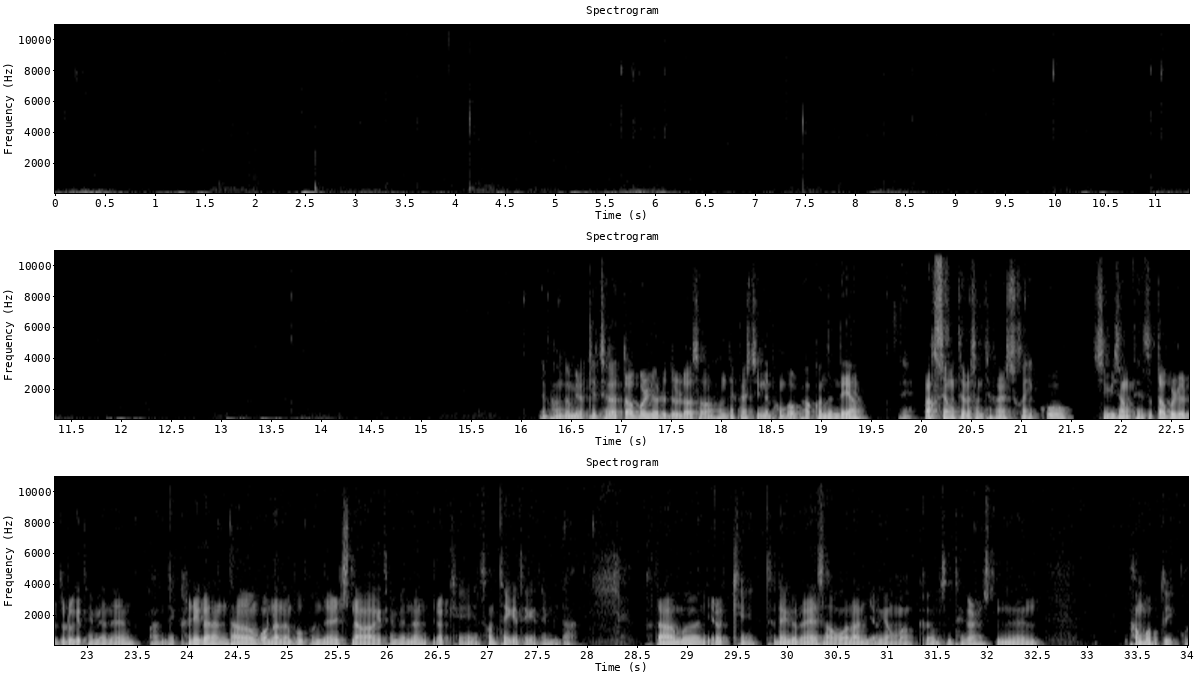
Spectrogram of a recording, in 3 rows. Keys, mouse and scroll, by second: 1.2 ctrl+z, 1.6-1.9 middle drag, 2.5 /, 3.3 middle drag, 3.7-4.4 scroll down 2, 4.4 Tab, 5.2 ctrl+r, 7.8 middle click, 8.6-10.0 drag, 10.3 x, 11.9 ctrl+z, 13.0 w, 13.4 w, 13.7-16.0 drag, 16.3 click, 17.3 w, 17.8 w, 19.7 click, 21.6 w, 22.5-24.2 drag, 24.4 w, 25.2-27.8 drag, 28.0 click, 28.6 w, 29.1-31.9 drag.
